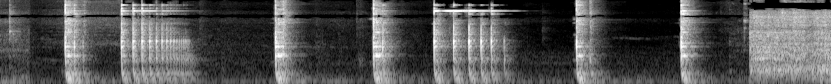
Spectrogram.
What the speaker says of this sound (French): avec vraiment les marteaux boules comme ça, il y a presque moyen de percer la matière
